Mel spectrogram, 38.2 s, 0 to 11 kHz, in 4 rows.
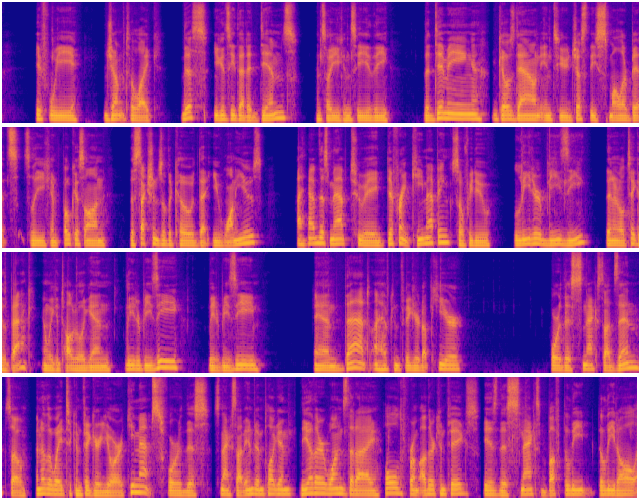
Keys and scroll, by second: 0.5-2.3 typing, 4.6-10.2 typing, 17.4 space, 17.7 b, 17.9 z, 20.2-23.3 typing, 23.9 ctrl+u, 24.4 ctrl+u, 25.0 ctrl+u, 25.2-27.6 typing, 32.7-33.7 typing, 34.4 Escape, 36.1-38.1 typing.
